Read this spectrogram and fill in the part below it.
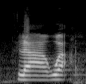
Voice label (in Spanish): "lagua" mi cara, teotitlan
